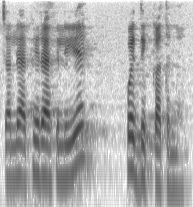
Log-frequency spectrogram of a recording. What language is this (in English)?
Maithili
